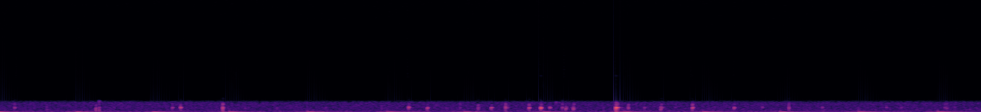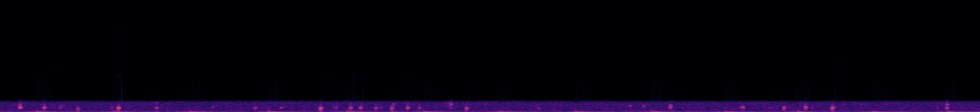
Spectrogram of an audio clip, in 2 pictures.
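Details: Bowel sounds recorded with a Stemoscope stethoscope microphone on the belly after a large meal: low rumbling with scattered gurgles and squeaks, ordinary stomach growling.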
